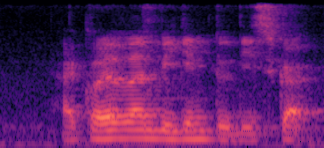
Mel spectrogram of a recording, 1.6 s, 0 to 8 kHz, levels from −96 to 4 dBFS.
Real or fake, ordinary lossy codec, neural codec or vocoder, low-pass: real; none; none; 7.2 kHz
